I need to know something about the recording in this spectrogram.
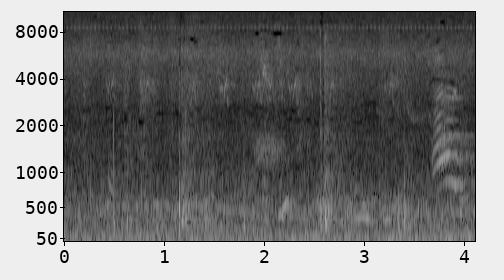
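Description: Outdoor ambience: a steady low rumble with faint distant voices, and a short high chirp near the end.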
